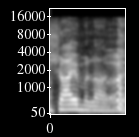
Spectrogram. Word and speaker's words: Shyamalan: Shyamalan, yeah.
